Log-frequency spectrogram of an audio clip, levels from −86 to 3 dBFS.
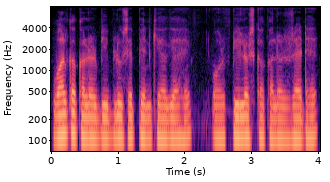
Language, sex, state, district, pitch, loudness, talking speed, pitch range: Hindi, male, Arunachal Pradesh, Longding, 105 Hz, -19 LUFS, 235 wpm, 105-110 Hz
